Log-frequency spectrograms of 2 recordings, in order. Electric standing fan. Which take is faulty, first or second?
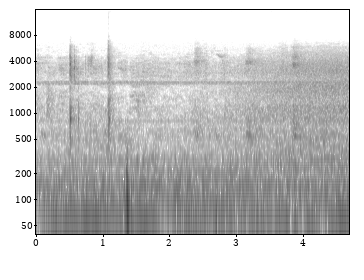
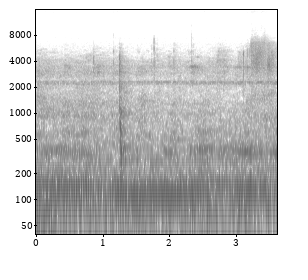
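second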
